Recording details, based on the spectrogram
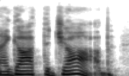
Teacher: The pitch went up and sounded bright. That signals victory.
